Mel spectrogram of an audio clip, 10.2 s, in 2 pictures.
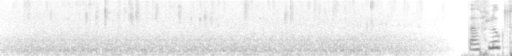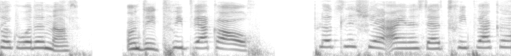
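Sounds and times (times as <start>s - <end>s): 
rain falling: 0.0s - 4.6s
speech: 4.7s - 10.2s.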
